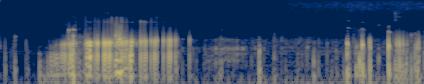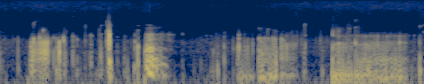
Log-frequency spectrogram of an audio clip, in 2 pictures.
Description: I have no idea what I ate, but my stomach and intestines are having a tough time breaking it down, it's been growling and gurgling and groaning for a long time and it feels kinda nice ^-^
